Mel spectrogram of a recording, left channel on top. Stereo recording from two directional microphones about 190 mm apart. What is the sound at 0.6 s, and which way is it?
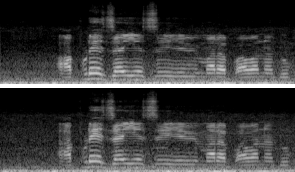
Speech, 15° left (ahead or behind).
